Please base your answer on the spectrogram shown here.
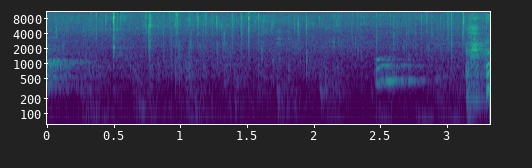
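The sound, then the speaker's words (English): Eggs frying in a pan as butter is spooned over them, a steady crackling sizzle with scattered sharper pops, growing a little louder toward the end. “So we like our eggs runny yolk, crispy bottom. Love a crispy bottom. So we're just going to leave that for a few minutes. Spoon some butter over it.”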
